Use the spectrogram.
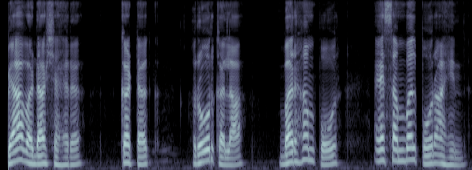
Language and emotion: Sindhi, neutral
